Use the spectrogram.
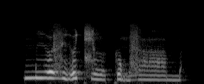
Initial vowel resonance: oral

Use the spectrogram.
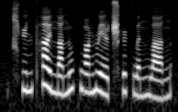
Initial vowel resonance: oral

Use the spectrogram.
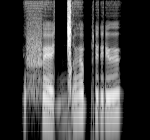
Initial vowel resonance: oral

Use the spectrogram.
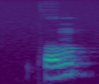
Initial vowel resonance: oral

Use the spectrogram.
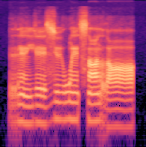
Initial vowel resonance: nasal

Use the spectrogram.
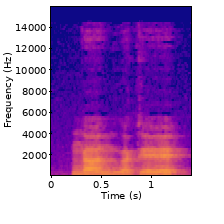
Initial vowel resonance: oral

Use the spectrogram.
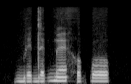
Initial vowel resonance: oral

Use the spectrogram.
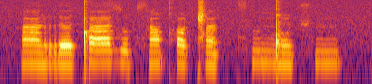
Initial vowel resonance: nasal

